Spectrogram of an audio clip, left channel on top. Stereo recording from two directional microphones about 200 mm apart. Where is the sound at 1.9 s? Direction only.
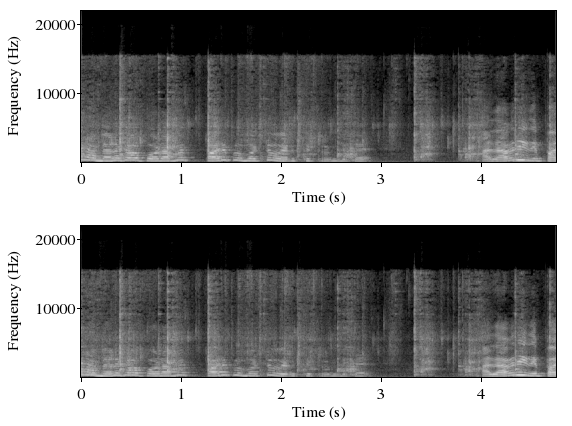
45° left (ahead or behind).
